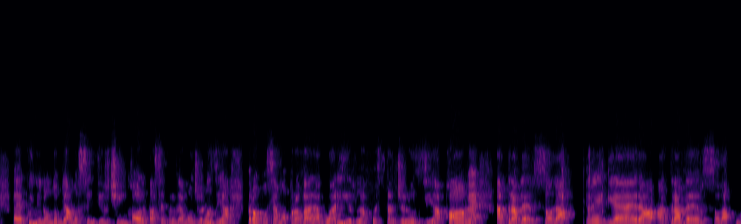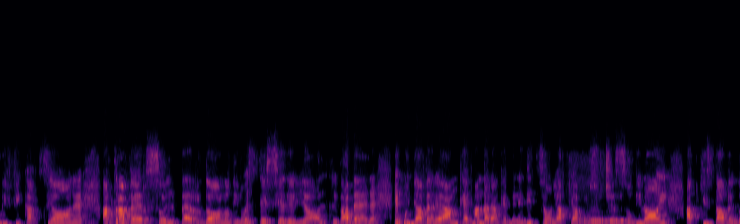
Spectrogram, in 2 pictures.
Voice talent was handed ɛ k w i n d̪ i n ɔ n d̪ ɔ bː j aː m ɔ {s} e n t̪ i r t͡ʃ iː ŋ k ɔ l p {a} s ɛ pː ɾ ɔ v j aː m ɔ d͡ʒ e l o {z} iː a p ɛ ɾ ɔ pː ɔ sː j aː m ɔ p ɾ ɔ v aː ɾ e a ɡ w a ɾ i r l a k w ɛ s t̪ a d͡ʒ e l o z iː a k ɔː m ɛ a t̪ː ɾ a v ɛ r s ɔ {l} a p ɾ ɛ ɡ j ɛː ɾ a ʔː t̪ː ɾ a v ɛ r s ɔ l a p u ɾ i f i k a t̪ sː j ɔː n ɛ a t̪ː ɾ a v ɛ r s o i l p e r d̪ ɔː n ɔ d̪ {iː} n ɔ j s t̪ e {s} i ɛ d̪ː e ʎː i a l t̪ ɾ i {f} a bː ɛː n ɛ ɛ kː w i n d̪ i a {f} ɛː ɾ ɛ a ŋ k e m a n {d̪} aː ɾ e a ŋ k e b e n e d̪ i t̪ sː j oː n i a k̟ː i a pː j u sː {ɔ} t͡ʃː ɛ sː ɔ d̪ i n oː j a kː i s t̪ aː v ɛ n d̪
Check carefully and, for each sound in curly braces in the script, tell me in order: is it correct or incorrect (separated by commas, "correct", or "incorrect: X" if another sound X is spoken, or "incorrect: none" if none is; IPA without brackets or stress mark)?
correct, correct, correct, correct, incorrect: i, incorrect: sː, incorrect: v, incorrect: v, correct, incorrect: u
